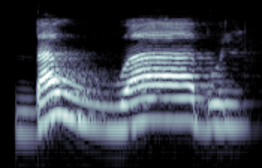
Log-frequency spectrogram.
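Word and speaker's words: بوّاب: Tu vois, ici, le waouh possède une shedda, donc on doit insister, appuyer, donc doubler cette consonne finalement, et elle est suivie de la voyelle A. Donc, baouaboun.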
